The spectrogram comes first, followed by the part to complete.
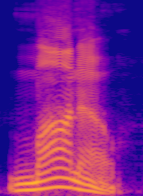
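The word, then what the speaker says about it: Maono: Okay, so here's the official pronunciation. What is it? Mono.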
